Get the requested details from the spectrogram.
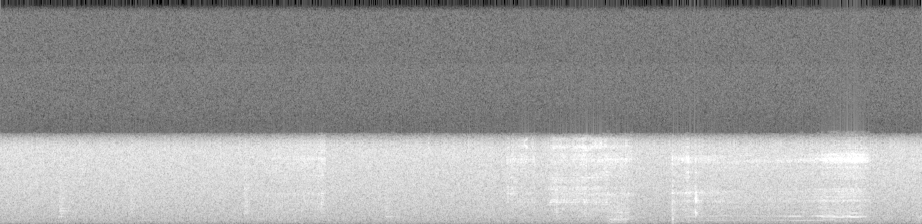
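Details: Snoring: soft snorting, rattling breath noises over a few seconds in a quiet room.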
